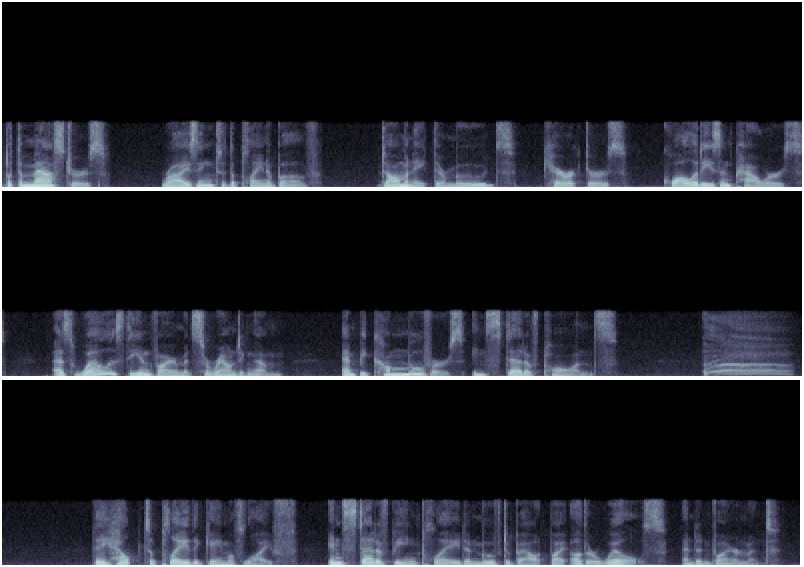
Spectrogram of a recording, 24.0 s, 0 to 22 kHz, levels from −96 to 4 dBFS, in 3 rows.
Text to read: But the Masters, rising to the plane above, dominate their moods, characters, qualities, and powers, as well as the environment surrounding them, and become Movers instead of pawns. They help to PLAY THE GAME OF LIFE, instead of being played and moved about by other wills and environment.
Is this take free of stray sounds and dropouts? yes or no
no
